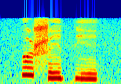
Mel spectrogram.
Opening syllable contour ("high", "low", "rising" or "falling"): high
